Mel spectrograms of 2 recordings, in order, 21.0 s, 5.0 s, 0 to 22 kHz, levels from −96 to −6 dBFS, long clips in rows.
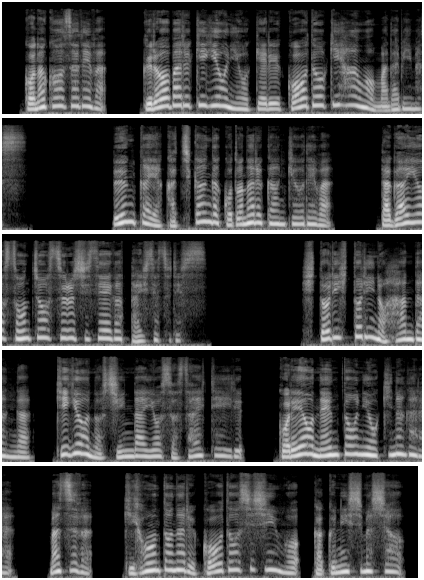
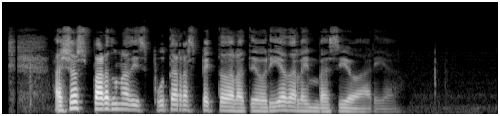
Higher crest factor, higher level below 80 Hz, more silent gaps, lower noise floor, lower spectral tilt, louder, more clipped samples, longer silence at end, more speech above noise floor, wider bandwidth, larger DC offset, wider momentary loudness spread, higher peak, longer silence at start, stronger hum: second, 18 dB vs 24 dB; first, -56 dBFS vs -72 dBFS; first, 1.09-1.38 s, 4.57-5.26 s, 7.58-7.83 s, 10.51-11.39 s, 13.00-13.05 s, 15.04-15.31 s, 17.02-17.19 s, 17.77-17.98 s vs none; first, under -90 dBFS vs -70 dBFS; about the same, -5 dB/octave vs -6 dB/octave; about the same, -27 LUFS vs -25 LUFS; neither; second, 0.15 s vs 1.15 s; first, over 64 dB vs 45 dB; first, 17 kHz vs 9 kHz; neither; about the same, 12 LU vs 13 LU; second, -10 dBFS vs -2 dBFS; first, 0.25 s vs 0.1 s; neither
